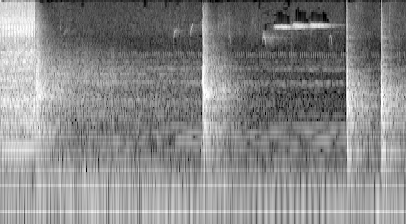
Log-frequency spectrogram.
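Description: Low, sustained trailer music drone with heavy knocks on a wooden door: one knock about halfway through, then two close together near the end.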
